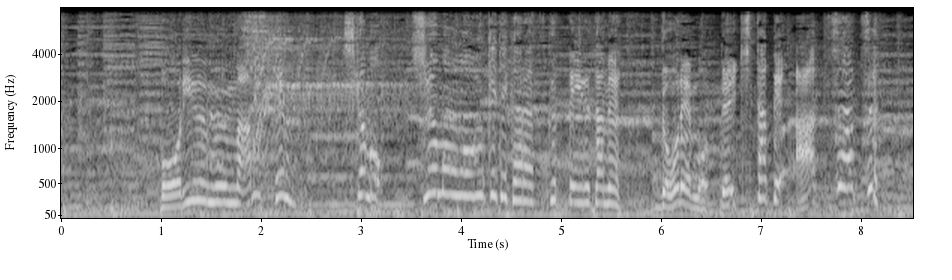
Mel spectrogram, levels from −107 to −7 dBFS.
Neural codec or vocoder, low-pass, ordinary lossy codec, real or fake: codec, 16 kHz, 16 kbps, FreqCodec, larger model; 7.2 kHz; none; fake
